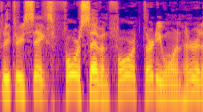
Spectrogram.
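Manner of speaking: loud put-on radio announcer voice and delivery. Giving out the store owner's phone number, radio announcer voice. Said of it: "I just jumped in a radio voice".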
